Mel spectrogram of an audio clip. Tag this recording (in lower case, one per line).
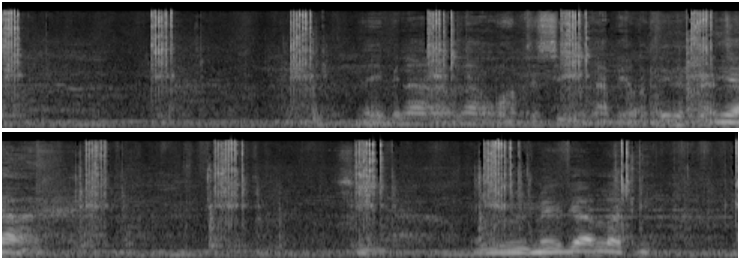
speech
